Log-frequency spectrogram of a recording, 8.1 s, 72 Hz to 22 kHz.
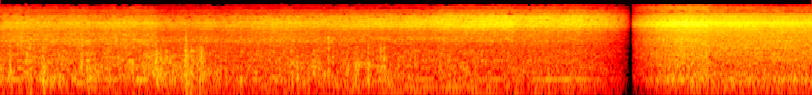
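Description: Wind rushing over the microphone on a moving TVS 125 cc scooter, over the steady hum of its engine and tyre noise, echoing in a road tunnel. The sound cuts out abruptly for a moment about six seconds in, then returns.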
